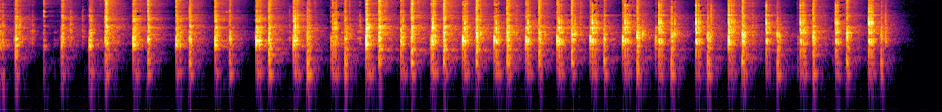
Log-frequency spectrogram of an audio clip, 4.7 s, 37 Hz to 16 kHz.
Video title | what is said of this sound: Reglette Industrielle 1960 / Partie 1 | et quand on secoue on entend le condo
